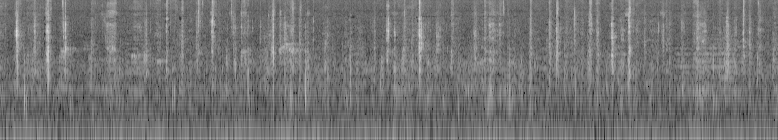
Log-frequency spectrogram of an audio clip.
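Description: Close-miked chewing of a soft fish ball: wet mouth smacks and a quick, irregular run of sharp clicks, over a steady low hum.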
